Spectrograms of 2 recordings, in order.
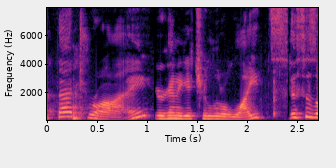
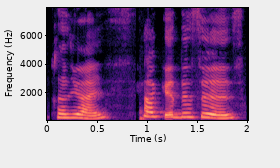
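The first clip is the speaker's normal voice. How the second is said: dreamy gushing; 6 semitones higher than usual. Real, not acted. Smelling perfumes, gushing.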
